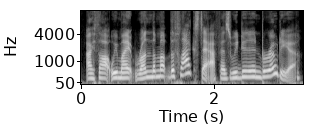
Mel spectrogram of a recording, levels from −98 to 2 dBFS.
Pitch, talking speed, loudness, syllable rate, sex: 220 Hz, 250 wpm, -17 LUFS, 5.4 syllables/s, female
